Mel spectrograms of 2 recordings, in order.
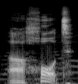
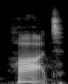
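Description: First: The vowel is a rounded 'o' sound. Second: The vowel is an open 'ah' sound. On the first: The speaker calls it wrong. "就不会读成我们以前读的hot" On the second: The speaker calls it right. "它一般情况下会读作啊"

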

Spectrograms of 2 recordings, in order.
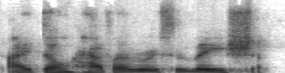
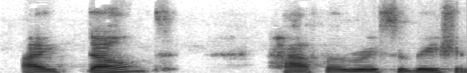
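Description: First: The words are fast, linked, with faint t. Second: Each word is said separately and carefully.

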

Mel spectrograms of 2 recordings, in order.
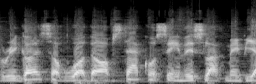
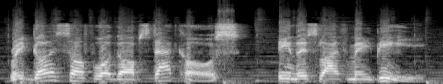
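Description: First: It is spoken very fast in one breath. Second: It is spoken at a moderate, steady pace. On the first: "一口气，最快语速" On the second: "跟上我的节奏。"

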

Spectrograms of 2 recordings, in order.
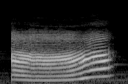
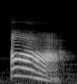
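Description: First: The pitch rises from middle to high. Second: The pitch falls sharply from high to low. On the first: "二声扬" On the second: "四声降"

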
